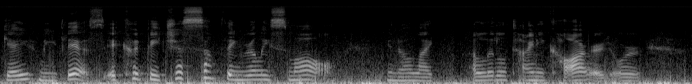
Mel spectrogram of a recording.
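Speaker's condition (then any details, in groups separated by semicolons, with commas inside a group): No condition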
